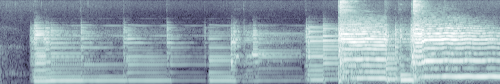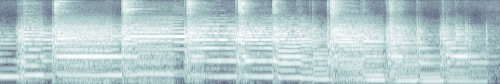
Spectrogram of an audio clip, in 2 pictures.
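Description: Electric guitar with heavy tube-amp overdrive, starting with light single notes and chords, then digging in to thicker, crunchier distorted chords that ring loudly.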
